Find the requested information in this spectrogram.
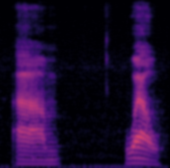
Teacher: I don't say the L at all. My tongue stays flat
